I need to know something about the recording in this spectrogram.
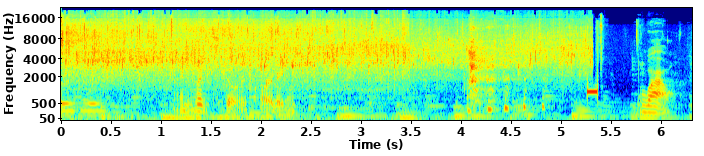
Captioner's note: laughs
